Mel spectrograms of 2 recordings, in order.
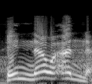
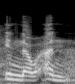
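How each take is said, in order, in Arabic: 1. أصوات النون مشددة وممدودة أطول. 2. أصوات النون قصيرة ومفردة.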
